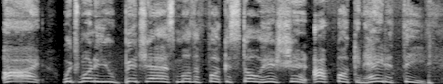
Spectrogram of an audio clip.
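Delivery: put-on enraged screaming outburst, very high pitch. Retelling how a man at the camp reacted to a theft: imitating someone screaming. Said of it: "He's, like, screaming".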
